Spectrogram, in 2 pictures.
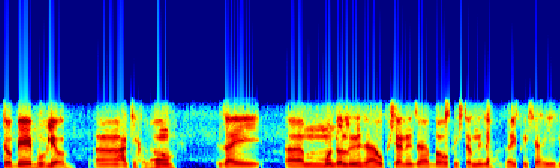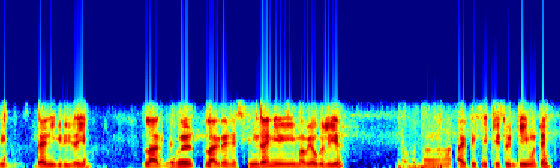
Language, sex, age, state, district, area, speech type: Bodo, male, 45-60, Assam, Udalguri, urban, conversation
